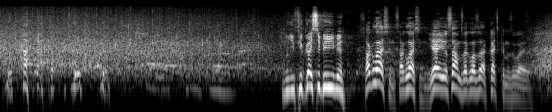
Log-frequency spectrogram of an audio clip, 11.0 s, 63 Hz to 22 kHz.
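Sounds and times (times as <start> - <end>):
audience applauding: 0.0 - 6.7.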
